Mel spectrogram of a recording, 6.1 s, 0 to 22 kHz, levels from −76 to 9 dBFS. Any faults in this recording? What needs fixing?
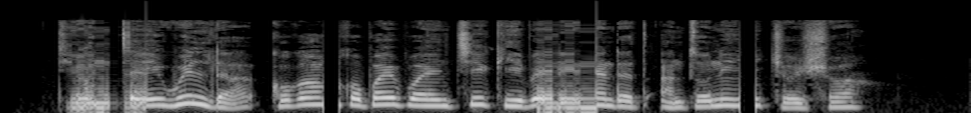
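The whole clip sounds watery and swirly. That's likely MP3 compression at a low bitrate, around 48 kbps, starving the treble and weak detail. To prevent it, encode at a higher bitrate or keep a lossless master.

From 0.42 to 0.91 s and again from 3.36 to 3.72 s, the speech turns into a rigid 133 Hz buzz. That's the robotic sound from repeated short buffers: a roughly 7.5 ms slice gets looped while most of the real audio is skipped. That points to the likely cause being audio arriving too seldom. To prevent it, give the playback or capture path more buffering so it never runs dry.

At 2.02 s and 4.62 s there's a 100 ms hole, the gap between chunks that comes after each 2.5 s chunk. Nothing's lost, but each join gets a burst of silence. To prevent it, strip codec padding and queue each chunk before the previous one ends.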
